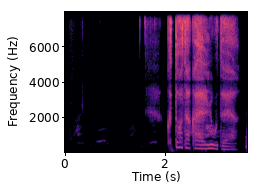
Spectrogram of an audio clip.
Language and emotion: Russian, neutral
